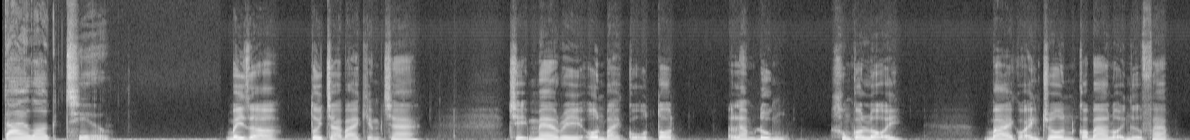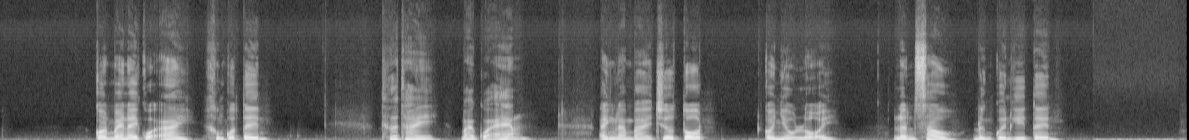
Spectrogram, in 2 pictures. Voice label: Dialog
